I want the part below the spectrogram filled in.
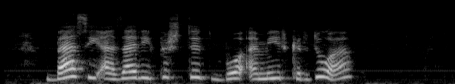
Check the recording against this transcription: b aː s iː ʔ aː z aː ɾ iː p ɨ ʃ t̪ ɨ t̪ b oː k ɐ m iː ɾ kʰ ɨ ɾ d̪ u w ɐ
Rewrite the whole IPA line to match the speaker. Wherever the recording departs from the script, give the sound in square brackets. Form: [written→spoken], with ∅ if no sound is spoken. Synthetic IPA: b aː s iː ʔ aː z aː ɾ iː p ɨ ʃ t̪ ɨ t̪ b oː [k→ʔ] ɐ m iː ɾ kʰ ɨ ɾ d̪ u w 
